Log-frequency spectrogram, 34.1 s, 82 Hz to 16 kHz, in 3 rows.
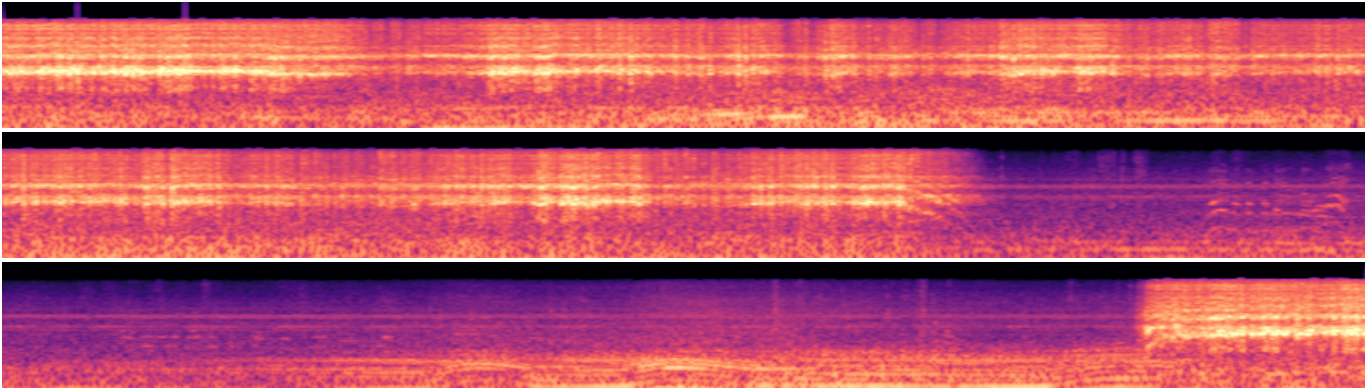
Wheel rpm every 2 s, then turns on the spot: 190, 210, 220, 220, 220, 230, 230, 220, 220, 120, 0, 0, 0, 0, 0, 0, 130.
none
